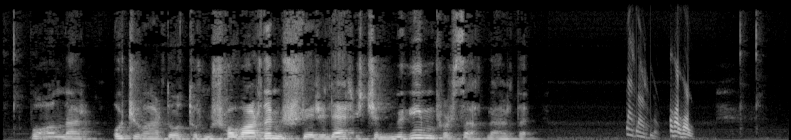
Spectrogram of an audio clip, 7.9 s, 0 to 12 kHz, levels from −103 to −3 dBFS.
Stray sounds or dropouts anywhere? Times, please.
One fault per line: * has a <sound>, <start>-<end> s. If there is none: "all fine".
* has a chirp, 6.3-7.0 s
